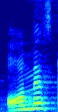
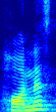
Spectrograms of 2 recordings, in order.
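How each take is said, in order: First: The word starts directly with a vowel. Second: The word starts with an h sound. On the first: The speaker calls it right. "हॉनेस्ट में ऑनेस्ट बोला गया" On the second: The speaker calls it wrong. "हॉनेस्ट नहीं बोला गया"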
